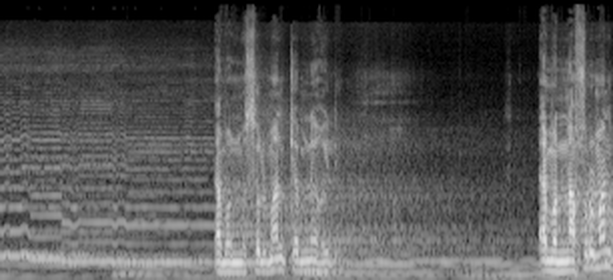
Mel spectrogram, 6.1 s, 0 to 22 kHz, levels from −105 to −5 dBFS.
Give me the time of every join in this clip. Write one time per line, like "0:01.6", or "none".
0:01.4
0:03.4
0:05.2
